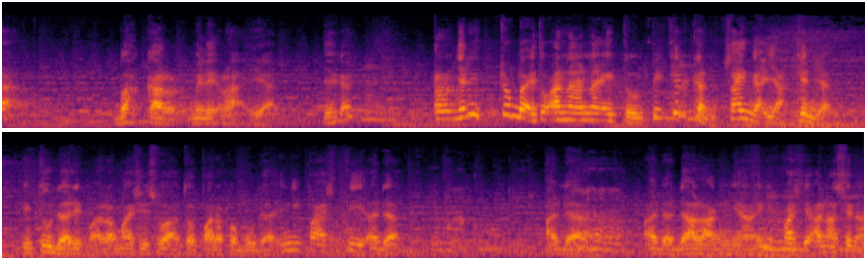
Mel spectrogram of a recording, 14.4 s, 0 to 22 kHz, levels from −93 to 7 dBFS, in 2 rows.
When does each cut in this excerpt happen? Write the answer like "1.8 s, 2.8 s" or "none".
3.6 s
